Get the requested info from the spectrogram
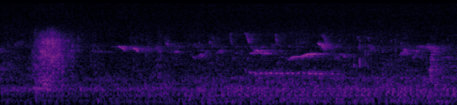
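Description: Faint chirps and short whistled notes of small wild birds, scattered through the quiet, with a brief rustle about half a second in.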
